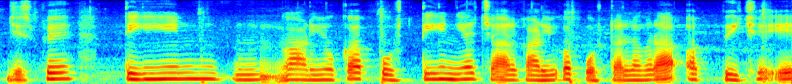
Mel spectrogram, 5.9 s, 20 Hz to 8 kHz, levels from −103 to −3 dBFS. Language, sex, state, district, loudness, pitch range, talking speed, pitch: Hindi, female, Maharashtra, Washim, -18 LUFS, 180-215 Hz, 180 wpm, 195 Hz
